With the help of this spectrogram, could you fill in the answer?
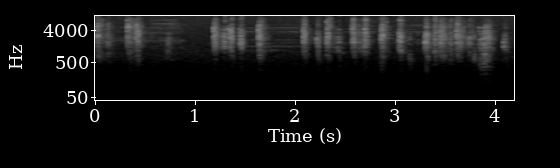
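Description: Fast fingertip typing with both hands on a full-size black plastic computer keyboard with red keys and a hollow body. About twenty quick, bright, clicky keystrokes come in bursts with short pauses, each dying away almost at once, with no low thump.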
